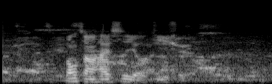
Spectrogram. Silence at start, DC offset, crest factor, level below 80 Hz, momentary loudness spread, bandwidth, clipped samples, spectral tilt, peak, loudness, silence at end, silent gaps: 0 s; under 0.1%; 22 dB; -60 dBFS; 13 LU; 8 kHz; under 0.1%; -5.5 dB/octave; -2 dBFS; -22 LUFS; 0 s; none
